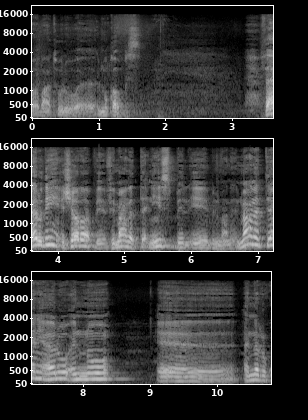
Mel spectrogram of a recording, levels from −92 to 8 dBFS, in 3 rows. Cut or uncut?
uncut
